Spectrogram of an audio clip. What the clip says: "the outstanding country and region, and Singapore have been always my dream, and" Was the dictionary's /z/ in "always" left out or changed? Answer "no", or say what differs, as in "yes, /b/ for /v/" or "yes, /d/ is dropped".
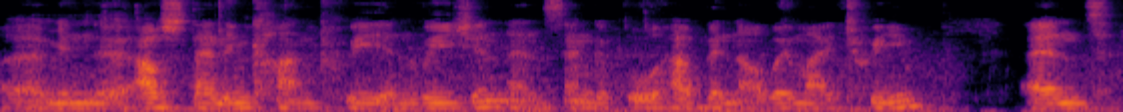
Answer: yes, /z/ is dropped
